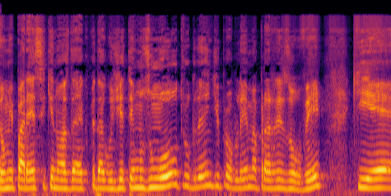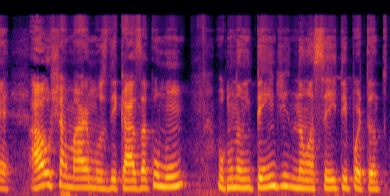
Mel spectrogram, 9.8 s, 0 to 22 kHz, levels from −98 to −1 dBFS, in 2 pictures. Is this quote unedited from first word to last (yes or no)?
no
